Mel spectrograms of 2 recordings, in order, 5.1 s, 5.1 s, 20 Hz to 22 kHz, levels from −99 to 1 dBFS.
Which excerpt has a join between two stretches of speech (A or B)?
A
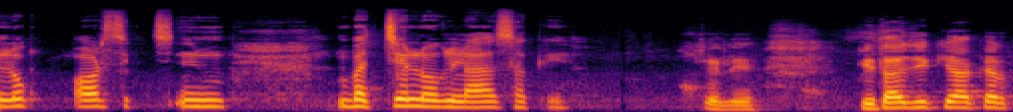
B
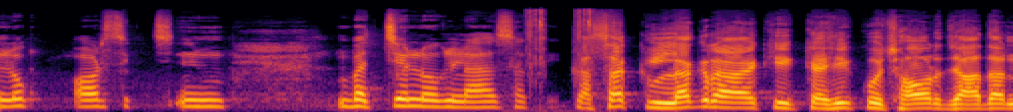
B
